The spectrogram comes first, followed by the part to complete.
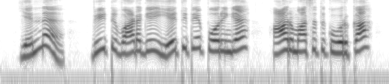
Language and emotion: Tamil, angry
